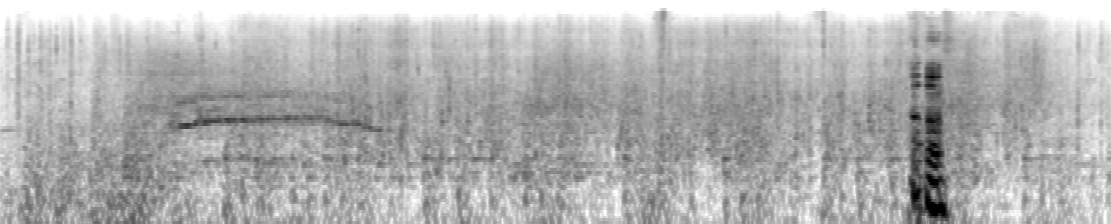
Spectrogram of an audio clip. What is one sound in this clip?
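Footsteps splash quickly through shallow water.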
